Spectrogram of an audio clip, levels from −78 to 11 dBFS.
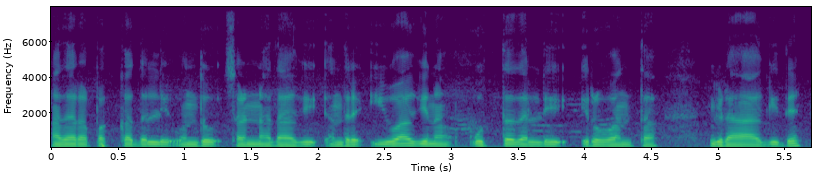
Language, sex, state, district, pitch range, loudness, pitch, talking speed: Kannada, male, Karnataka, Bangalore, 110-115 Hz, -16 LUFS, 110 Hz, 105 wpm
